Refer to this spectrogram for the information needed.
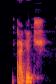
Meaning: Portable cases, large bags, and similar equipment for manually carrying, pushing, or pulling personal items while traveling
- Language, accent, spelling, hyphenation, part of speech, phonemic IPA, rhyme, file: English, Southern England, baggage, bag‧gage, noun, /ˈbæɡɪd͡ʒ/, -æɡɪdʒ, LL-Q1860 (eng)-baggage.wav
